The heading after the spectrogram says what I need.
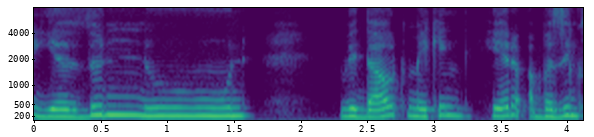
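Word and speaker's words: يظنون: be extra careful, because if you say yazunnun, it will be wrong, because this the will be replaced with the other za, and if we do this, then it will be lahne jali, which change the meaning of Quranic words.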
